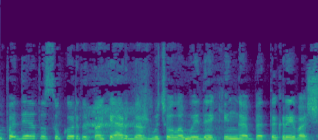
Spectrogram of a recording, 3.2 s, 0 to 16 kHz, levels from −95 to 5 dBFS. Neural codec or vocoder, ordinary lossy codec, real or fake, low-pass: none; MP3, 48 kbps; real; 14.4 kHz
